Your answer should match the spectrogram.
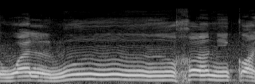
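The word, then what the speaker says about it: وَالْمُنْخَنِقَة: Cara bacanya adalah wal munkhaniqah. Jangan sampai wal munkhaniqah, jangan sampai wal munkhaniqah.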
